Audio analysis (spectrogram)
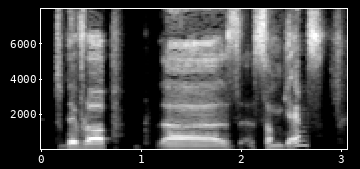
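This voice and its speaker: Speaking with a French accent, the voice is dark and mellow and moves at a very slow pace. The sound is dry and close with no echo, against a quiet background. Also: man. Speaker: artistic director of an online board game platform. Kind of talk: interview. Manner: halting.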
